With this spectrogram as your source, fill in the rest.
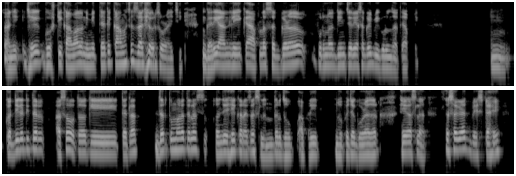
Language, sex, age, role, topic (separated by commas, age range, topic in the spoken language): Marathi, male, 20-24, guest, तुला कसं कळतं की तुला पुरेशी झोप मिळालीय का?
